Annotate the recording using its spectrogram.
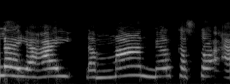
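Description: A woman singing unaccompanied in Somali, in long held phrases with short pauses for breath.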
